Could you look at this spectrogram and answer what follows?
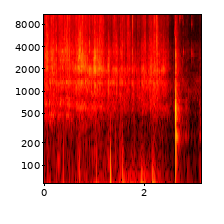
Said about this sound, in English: Drama ensues, and I'm just eating my kettle corn.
